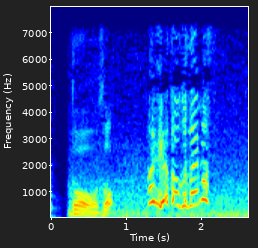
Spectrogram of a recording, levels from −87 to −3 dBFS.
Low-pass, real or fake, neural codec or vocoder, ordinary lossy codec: 7.2 kHz; real; none; AAC, 48 kbps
